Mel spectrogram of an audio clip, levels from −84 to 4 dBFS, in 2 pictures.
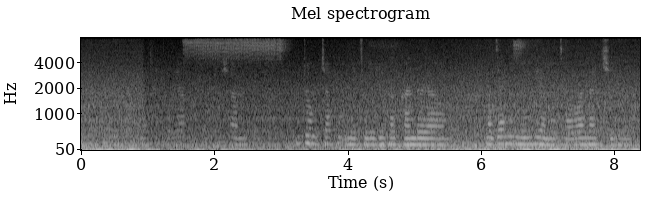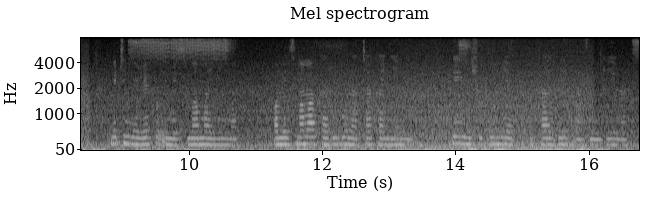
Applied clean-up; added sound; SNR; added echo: none; Bird vocalization, bird call, bird song; -3 dB; none.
